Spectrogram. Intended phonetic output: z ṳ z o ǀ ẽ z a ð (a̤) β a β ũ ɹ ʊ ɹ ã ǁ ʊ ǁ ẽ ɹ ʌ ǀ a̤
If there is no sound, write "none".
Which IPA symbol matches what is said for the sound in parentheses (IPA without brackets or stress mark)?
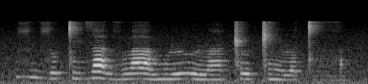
a̤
